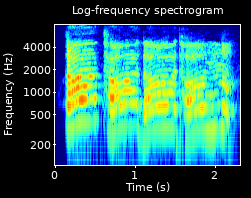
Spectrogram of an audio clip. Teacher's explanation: हम दांत से अपनी जीभ टच करते हैं और तब इन पांचों वर्णों का उच्चारण करते हैं।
